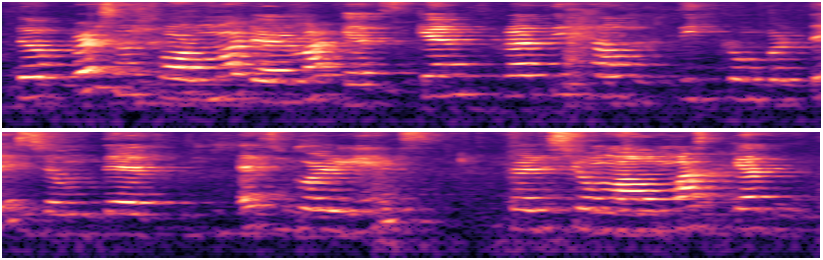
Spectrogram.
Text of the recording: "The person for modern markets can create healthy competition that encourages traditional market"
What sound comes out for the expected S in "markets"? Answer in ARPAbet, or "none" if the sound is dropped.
S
